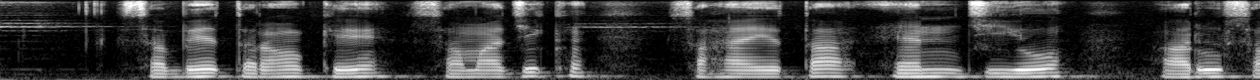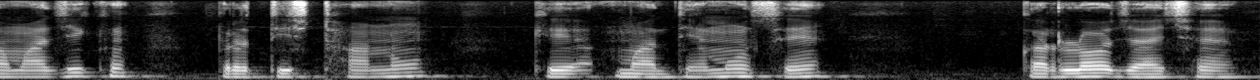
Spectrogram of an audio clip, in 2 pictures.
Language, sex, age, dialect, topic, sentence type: Maithili, male, 18-24, Angika, banking, statement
